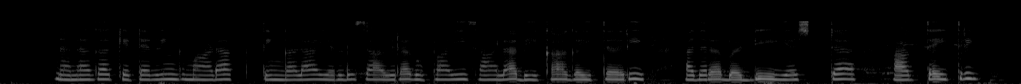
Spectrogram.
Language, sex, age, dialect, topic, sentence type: Kannada, female, 31-35, Dharwad Kannada, banking, question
